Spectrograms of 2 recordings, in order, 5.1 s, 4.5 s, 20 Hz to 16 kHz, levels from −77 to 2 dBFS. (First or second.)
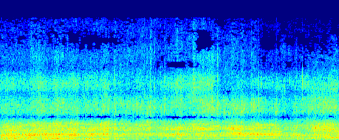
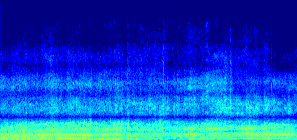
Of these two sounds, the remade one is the second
